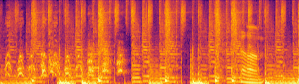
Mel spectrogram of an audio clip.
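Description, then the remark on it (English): A short, upbeat theme jingle for a segment with a dog behavioral specialist plays loud, with dog barks and bow-wows woven into the music and a rising, whimpering yip near the end. “when we talk to Carol Kane, we normally do this theme music”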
